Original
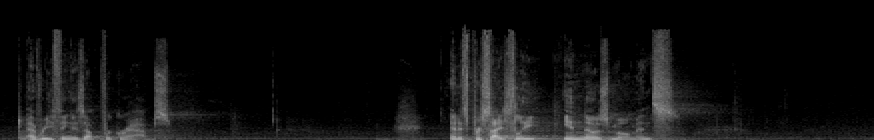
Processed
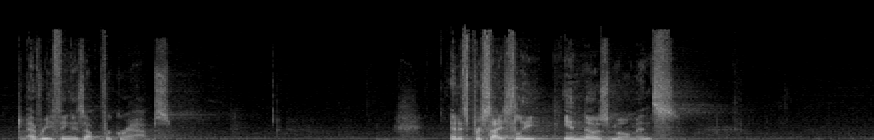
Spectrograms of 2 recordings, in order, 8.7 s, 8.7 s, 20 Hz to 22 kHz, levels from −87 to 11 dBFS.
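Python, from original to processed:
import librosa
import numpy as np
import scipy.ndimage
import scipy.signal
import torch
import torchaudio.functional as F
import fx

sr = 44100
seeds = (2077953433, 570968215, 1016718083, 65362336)

y = x + 0.42 * np.pad(x, (int(3.4 * sr / 1000.0), 0))[:len(x)]
y = y * 10.0 ** (3.0 / 20.0)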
